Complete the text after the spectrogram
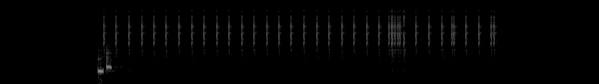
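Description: A game countdown ticks rapidly.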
